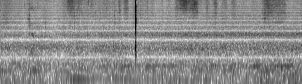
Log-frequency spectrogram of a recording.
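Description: Steady road and engine noise inside a moving car's cabin, with one short click about two and a half seconds in.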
